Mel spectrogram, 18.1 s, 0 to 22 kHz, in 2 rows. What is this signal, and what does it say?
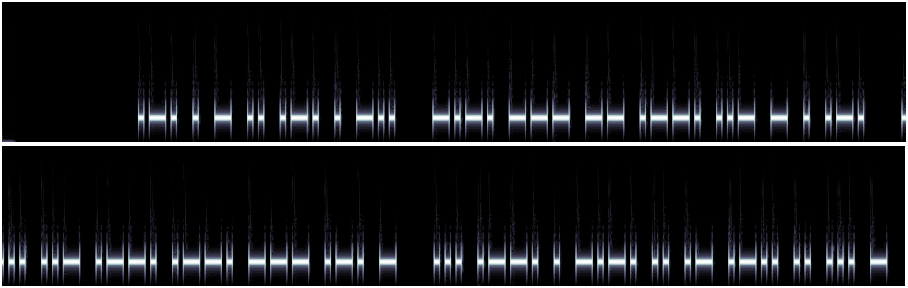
Morse code, heard as a keyed tone, about 22 wpm, 700 Hz. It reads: RETIRED COMPUTER SUPPORT SPECIALIST
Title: Practice QSO - Exchange 3 - More Info - 22wpm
